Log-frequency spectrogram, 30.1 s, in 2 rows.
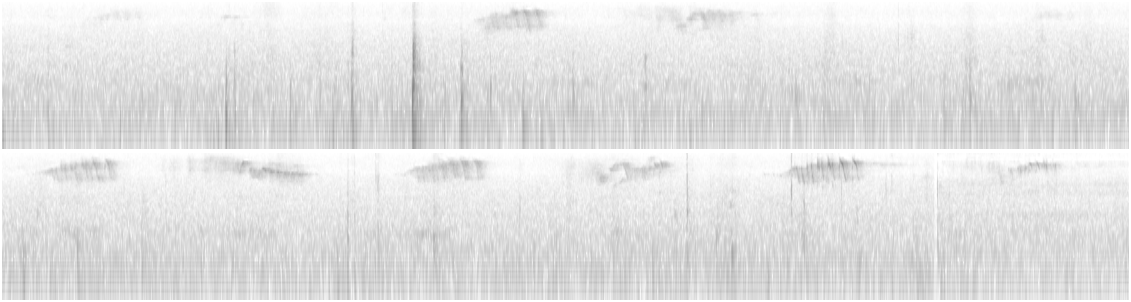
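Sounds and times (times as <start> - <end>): outdoor background noise: 0.0 - 30.0
songbird singing: 0.4 - 2.1, 2.7 - 3.6, 6.2 - 7.5, 8.1 - 10.6, 15.3 - 19.4, 20.0 - 21.6, 22.5 - 24.3, 25.1 - 30.0.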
